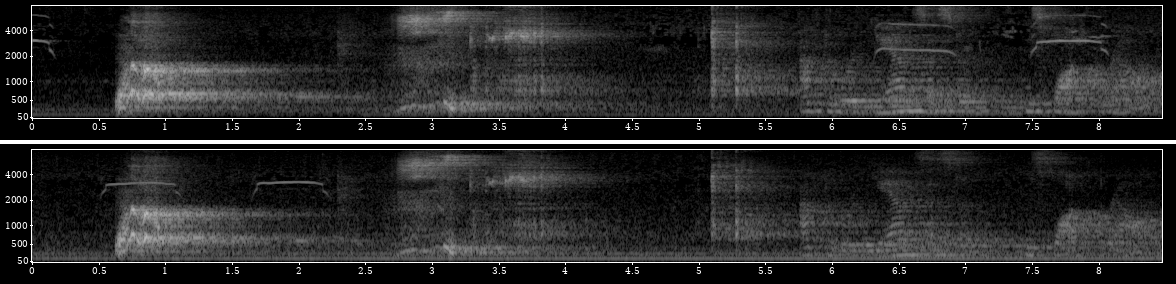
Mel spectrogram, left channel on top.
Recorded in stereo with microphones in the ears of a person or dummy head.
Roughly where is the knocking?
No knocking in this recording.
